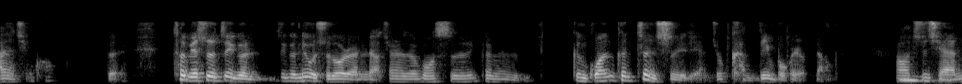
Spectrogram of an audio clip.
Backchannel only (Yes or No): Yes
